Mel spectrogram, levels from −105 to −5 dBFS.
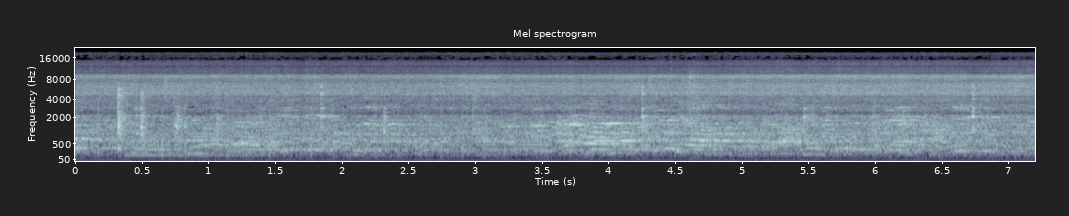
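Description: From 0.01 s to 4.05 s a train of clicks runs over the sound: some thirty near-identical pops at a steady 6.2 per second, heard as a regular ticking that carries through quieter moments too. Each click peaks around 10 dB above the surrounding audio. The likely cause is a repeating electrical pulse, such as interference from nearby equipment or a faltering interface. A waveform shows evenly spaced narrow spikes; a spectrogram shows thin vertical broadband lines at matching intervals.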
